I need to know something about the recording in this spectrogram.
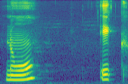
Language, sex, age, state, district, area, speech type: Punjabi, female, 30-45, Punjab, Fazilka, rural, read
